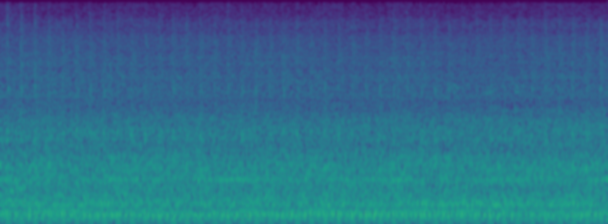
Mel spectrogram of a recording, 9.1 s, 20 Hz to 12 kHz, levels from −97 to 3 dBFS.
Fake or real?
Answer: real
